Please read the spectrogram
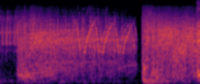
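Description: Cartoon rushing whoosh sound effect, steady and noisy. It cuts out sharply for a moment about one and a half seconds in, then resumes.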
